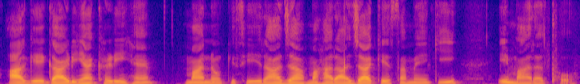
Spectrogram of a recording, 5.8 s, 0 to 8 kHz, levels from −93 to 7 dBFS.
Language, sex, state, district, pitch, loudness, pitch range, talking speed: Hindi, male, Himachal Pradesh, Shimla, 120 Hz, -21 LUFS, 115-130 Hz, 135 wpm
